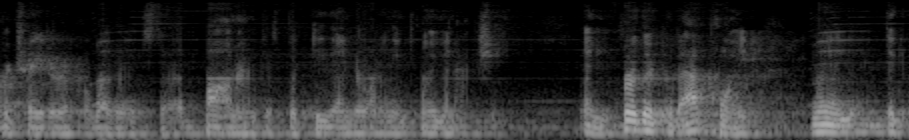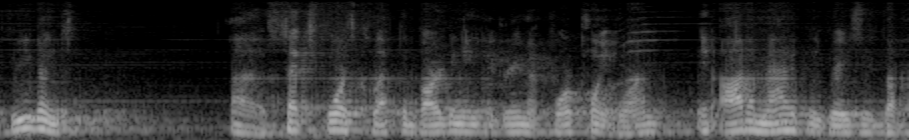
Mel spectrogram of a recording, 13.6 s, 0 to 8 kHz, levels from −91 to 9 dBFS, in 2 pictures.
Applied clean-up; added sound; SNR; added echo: neural separator model SepFormer DNS4.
